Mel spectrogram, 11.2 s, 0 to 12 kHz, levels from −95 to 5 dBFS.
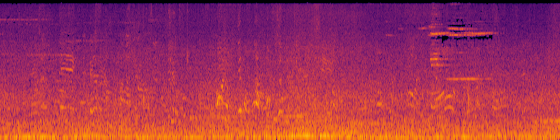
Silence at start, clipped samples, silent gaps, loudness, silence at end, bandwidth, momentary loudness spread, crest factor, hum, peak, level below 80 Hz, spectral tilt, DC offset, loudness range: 0 s; under 0.1%; none; -24 LUFS; 0 s; 11.5 kHz; 5 LU; 14 dB; none; -8 dBFS; -26 dBFS; -5 dB/octave; under 0.1%; 3 LU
